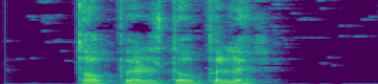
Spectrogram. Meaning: indefinite plural of dobbel-dobbel
- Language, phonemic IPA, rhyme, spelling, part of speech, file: Norwegian Bokmål, /ˈdɔbːəl.dɔbːələr/, -ər, dobbel-dobbeler, noun, Nb-dobbel-dobbeler.ogg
